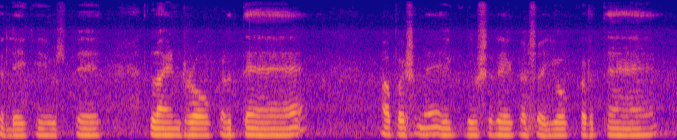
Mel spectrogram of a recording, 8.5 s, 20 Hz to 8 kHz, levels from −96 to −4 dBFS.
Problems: constant background noise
